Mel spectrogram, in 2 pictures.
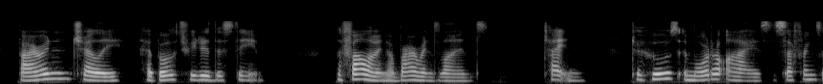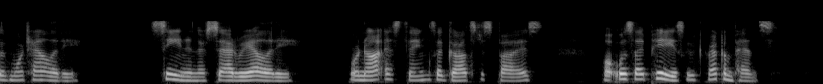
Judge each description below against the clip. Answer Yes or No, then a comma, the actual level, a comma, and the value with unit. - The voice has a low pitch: No, high, 195 Hz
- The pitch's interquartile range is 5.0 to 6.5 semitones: No, average, 3.8 semitones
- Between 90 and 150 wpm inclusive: Yes, average, 140 wpm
